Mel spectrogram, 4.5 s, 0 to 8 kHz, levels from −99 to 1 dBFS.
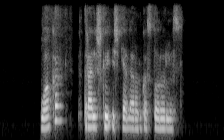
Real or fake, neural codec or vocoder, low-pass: fake; codec, 24 kHz, 6 kbps, HILCodec; 7.2 kHz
